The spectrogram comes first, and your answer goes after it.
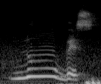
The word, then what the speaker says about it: Lewis: You have to pronounce it as Lewis. L-E-W-I-S. L-E-W-I-S. It is Lewis.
